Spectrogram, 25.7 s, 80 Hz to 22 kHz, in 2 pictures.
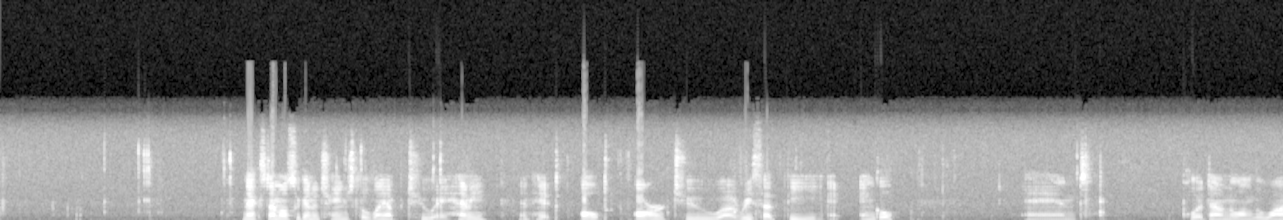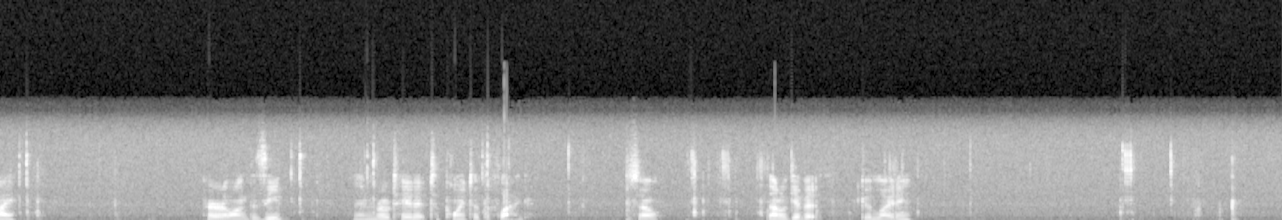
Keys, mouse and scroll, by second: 0.1 Escape, 0.1-0.7 scroll down 1, 1.3 middle click, 1.6 scroll down 3, 2.5 right click, 3.7 middle click, 4.5 click, 6.4 alt+r, 8.1 KP_1, 8.4 KP_3, 9.5 g, 11.0 click, 11.3 r, 13.3 click, 13.9 g, 16.0 click, 16.2 r, 16.7 click, 16.9 g, 17.9 click, 18.1 middle click.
